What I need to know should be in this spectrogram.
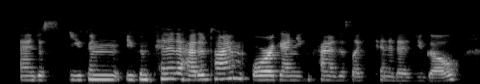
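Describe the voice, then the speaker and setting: Speaking at a moderate pace, a woman keeps a medium pitch and a fairly even intonation. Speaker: mending workshop presenter. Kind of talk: tutorial. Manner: loud; casual, filler-heavy.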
